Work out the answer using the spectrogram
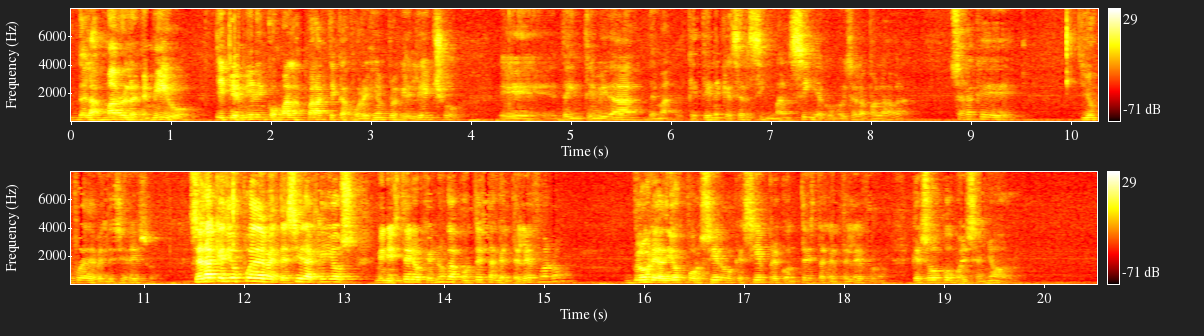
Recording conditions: live audience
